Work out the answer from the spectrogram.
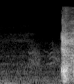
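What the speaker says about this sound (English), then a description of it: "Man, I still got this cough" After a near-silent moment, a man gives a single sharp cough from a persistent cough, loud and close, cut off at the end.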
